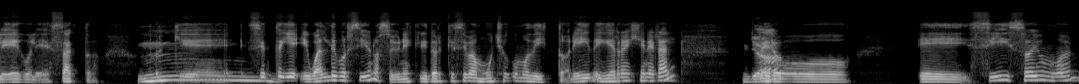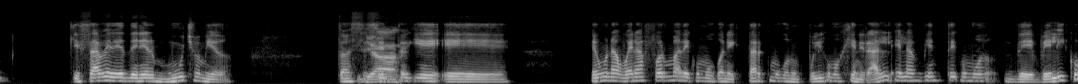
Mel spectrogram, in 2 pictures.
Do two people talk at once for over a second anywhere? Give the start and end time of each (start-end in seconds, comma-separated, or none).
1.5-2.8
